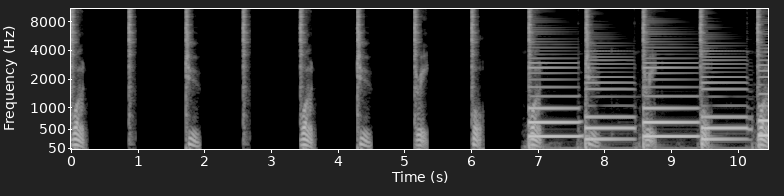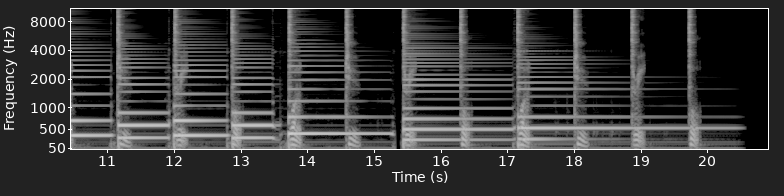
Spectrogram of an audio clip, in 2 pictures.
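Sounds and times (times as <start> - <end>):
two sustained guitar strings: 6.8 - 20.5.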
